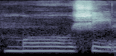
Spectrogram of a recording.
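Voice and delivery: soft, drawn-out eerie call; grandmother calling out. Retold or imitated. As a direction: call the nickname slowly, like a voice from above. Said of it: "the way she's calling my name".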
